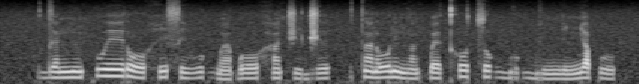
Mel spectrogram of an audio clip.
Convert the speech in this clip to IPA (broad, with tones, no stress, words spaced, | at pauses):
dɛ˨ŋĩ˨ kʷeː˦ ɾoː˨hi˦si˨ βu˦ɡ͡bã˨ɓoː˦hã˦ t͡ʃi˨d͡ʒɪ˦ | tã˦˨ɾoː˦ɾĩ˨ɡã˨ k͡pɛ˨kʰo˦ t͡so˦ɡ͡bu˨˦ ɡ͡bi˨ŋi˨ ɲa˦pu˨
